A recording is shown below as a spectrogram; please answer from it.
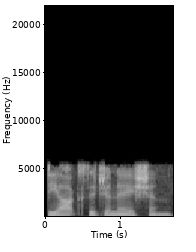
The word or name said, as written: deoxygenation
